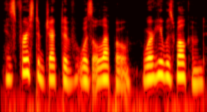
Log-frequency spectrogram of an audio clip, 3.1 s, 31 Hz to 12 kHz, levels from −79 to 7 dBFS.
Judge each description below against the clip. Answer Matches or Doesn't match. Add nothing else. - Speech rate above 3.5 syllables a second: Matches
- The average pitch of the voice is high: Doesn't match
